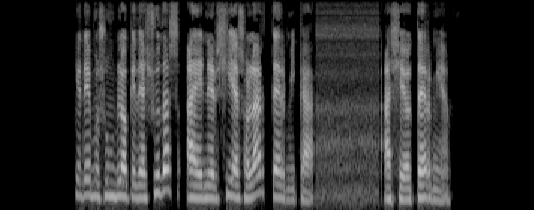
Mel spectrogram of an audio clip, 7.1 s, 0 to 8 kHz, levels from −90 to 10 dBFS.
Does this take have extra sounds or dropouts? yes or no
no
